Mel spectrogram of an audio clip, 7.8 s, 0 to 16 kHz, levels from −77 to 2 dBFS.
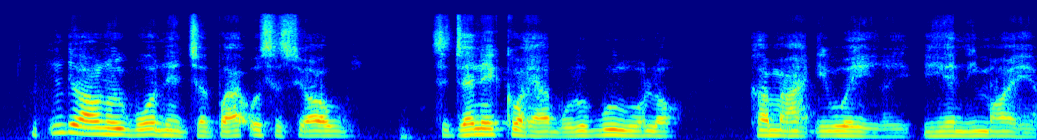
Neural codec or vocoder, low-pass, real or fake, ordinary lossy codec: codec, 16 kHz in and 24 kHz out, 0.6 kbps, FocalCodec, streaming, 4096 codes; 10.8 kHz; fake; none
